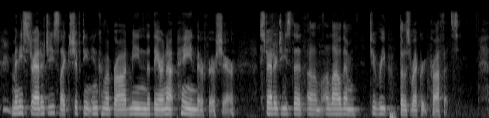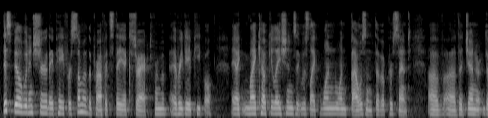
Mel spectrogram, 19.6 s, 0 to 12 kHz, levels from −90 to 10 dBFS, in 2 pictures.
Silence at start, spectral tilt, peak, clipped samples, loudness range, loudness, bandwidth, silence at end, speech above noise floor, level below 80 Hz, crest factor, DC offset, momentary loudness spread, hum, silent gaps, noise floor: 0.05 s; -5.5 dB/octave; -12 dBFS; under 0.1%; 5 LU; -32 LUFS; 8.4 kHz; 0 s; 30 dB; -60 dBFS; 20 dB; under 0.1%; 8 LU; none; none; -61 dBFS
